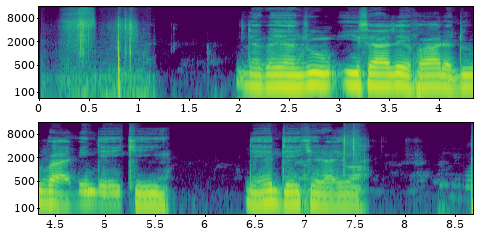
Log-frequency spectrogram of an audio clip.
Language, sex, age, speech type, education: Hausa, male, 46-60, read, secondary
